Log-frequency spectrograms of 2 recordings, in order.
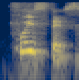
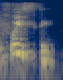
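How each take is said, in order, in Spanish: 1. La palabra termina con una s añadida. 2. La palabra termina en vocal, sin s. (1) "cuando están tuteando utilizan la S" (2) "en lugar de"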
